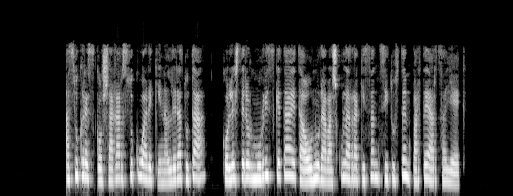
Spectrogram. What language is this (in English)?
Basque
